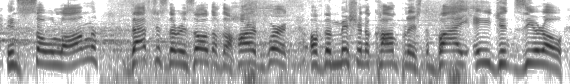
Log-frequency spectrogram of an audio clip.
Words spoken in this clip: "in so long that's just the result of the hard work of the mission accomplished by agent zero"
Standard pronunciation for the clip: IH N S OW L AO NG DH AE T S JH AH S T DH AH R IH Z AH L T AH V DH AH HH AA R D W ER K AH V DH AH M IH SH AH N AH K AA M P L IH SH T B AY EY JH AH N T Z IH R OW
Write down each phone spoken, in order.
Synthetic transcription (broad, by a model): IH N S OW L AO NG DH AE T S JH AH S T DH AH R IH Z AH L T AH V DH AH HH AA R D W ER K AH V DH AH M IH SH AH N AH K AA M P L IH SH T B AY EY JH AH N T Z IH R OW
